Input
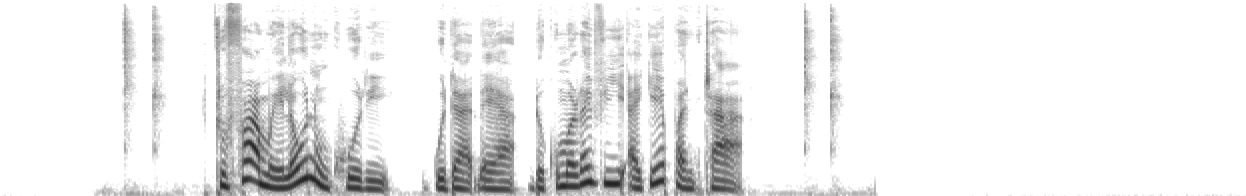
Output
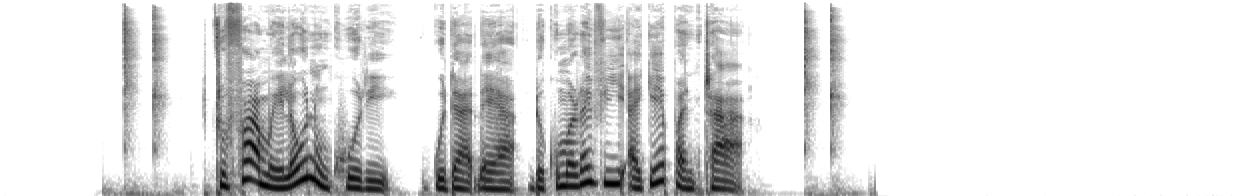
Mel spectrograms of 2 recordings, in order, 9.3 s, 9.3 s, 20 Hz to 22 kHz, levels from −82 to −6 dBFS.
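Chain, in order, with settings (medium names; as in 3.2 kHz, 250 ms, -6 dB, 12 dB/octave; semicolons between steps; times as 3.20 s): gate with hold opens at -57 dBFS; in parallel at +2.5 dB: compression, threshold -30 dBFS, peak gain reduction 12.5 dB; on the sum: trim +8 dB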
